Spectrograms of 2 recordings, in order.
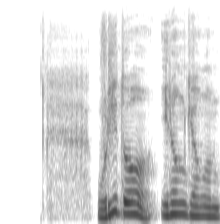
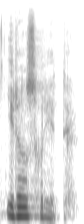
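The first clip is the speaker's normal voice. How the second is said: ordinary talk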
